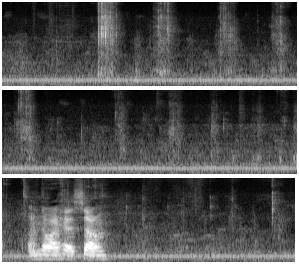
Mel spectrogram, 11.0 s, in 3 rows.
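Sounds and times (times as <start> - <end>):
chips crunching as chewed: 1.1 - 4.4, 5.0 - 7.8.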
